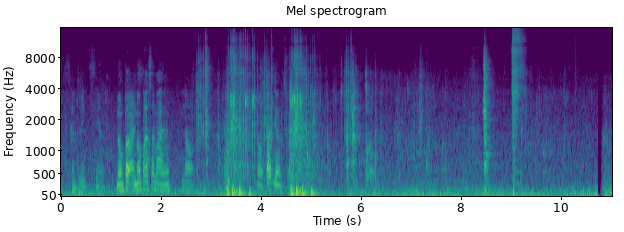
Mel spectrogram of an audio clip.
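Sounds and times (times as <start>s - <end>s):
sharp clicks and knocks: 2.7s - 6.4s.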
